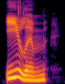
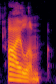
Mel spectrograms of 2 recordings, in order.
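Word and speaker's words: xylem: Y-L-E-M, Elim, can be pronounced Ilum.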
